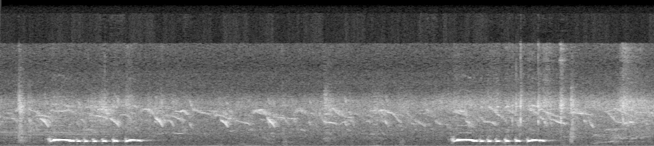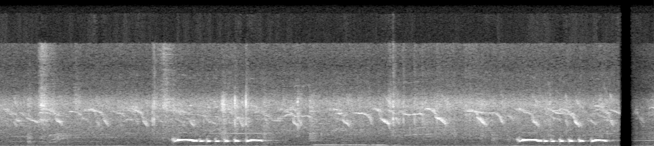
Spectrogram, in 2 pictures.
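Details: Local zebra dove described as songgo geni bedah bumi, giving klongklung song: four separate bursts of quick pulsed cooing, each about a second long and repeated roughly every four seconds, over soft chirping of other birds.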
